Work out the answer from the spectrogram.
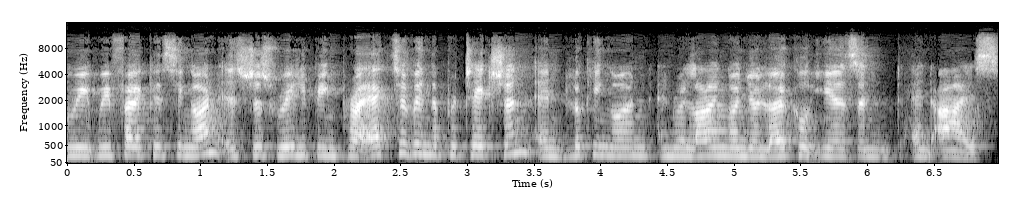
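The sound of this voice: A woman speaks at a moderate pace with a fairly high pitch and a bright, sharp tone. Room echo is audible around her voice.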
